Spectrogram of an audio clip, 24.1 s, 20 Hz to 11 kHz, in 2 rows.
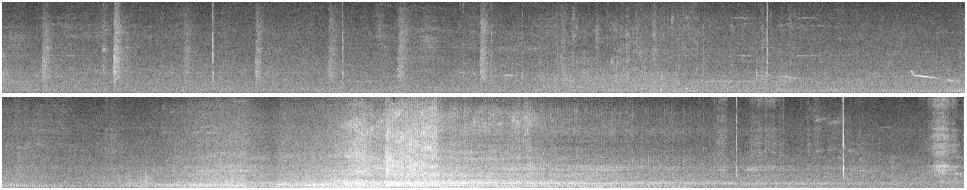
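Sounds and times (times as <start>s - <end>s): vehicle engine passing by: 11.8s - 22.4s.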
